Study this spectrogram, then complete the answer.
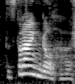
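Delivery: To strangle her punched loud in a mock German accent. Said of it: "I can't hold a German accent for long".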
